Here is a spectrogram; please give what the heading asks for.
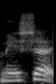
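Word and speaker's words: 没事儿: 没事儿， Ya, 没事儿 ya, belakangnya harus ditekan.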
